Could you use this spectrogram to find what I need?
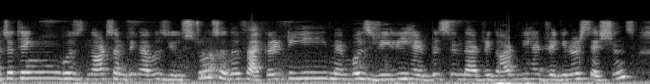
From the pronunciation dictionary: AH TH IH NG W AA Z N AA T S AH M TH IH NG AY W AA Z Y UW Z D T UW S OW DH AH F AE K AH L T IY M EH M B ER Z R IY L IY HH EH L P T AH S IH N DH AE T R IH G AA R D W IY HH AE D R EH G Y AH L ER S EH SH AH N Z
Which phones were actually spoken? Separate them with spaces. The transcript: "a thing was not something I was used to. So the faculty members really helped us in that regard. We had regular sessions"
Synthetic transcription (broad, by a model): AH T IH NG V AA Z N AA T S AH M T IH NG AY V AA Z Y UW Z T T UW S OW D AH F AE K AH L T IY M EH M B ER Z R IY L IY HH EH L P AH S IH N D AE T R IH G AA R D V IY HH AE D R EH G Y AH L ER S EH SH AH N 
